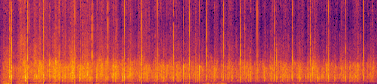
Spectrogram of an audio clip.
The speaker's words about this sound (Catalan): Si empezamos el minuto de silencio. Y un minut després, els aplaudiments de les persones concentrades.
